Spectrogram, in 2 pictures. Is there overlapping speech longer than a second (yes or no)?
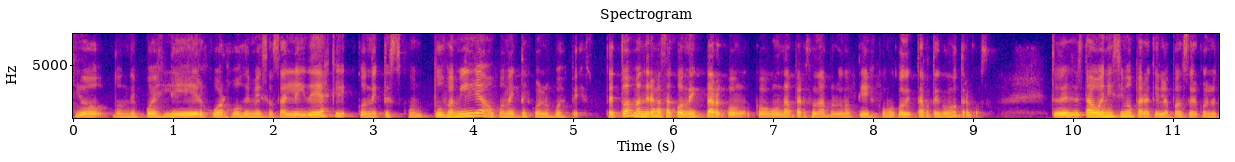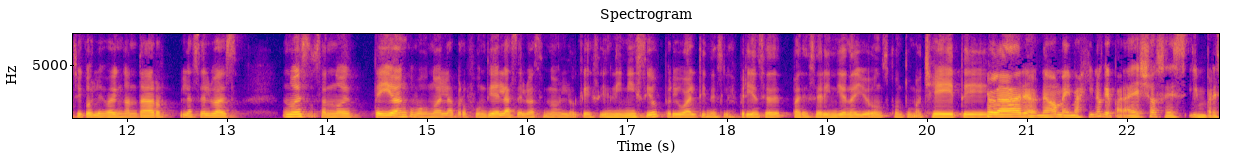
no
